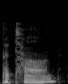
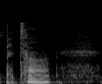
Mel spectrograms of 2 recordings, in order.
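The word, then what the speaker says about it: Pétain: the army a guy by the name of Patong that's how it's pronounced PE ta AI n is Pathan and he had been the the general at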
